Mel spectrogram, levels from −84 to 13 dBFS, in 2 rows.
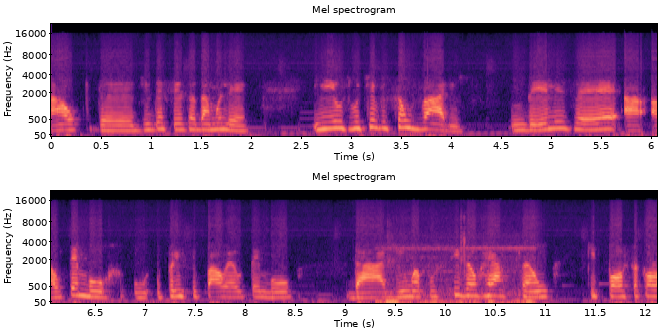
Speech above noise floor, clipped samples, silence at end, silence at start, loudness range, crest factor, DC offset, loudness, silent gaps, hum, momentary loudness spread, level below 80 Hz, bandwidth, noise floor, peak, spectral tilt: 25 dB; under 0.1%; 0 s; 0 s; 3 LU; 16 dB; under 0.1%; -17 LUFS; none; none; 12 LU; -32 dBFS; 16.5 kHz; -41 dBFS; 0 dBFS; -6 dB/octave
